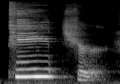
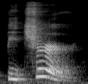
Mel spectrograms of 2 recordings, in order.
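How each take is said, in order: First: The stress is on the first syllable. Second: The stress is on the second syllable. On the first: The speaker calls it right. "the stressed syllable is in the first syllable" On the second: The speaker calls it wrong. "they don't say teacher. Yun naman ay very Filipino"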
